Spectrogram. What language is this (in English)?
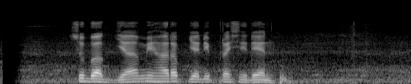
Sundanese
